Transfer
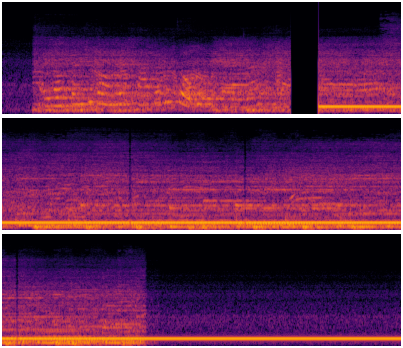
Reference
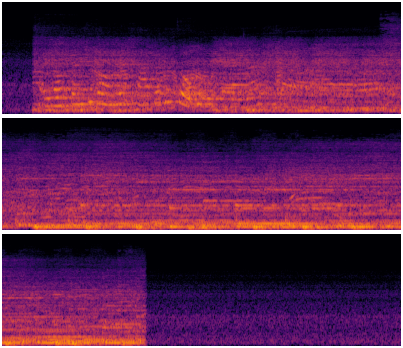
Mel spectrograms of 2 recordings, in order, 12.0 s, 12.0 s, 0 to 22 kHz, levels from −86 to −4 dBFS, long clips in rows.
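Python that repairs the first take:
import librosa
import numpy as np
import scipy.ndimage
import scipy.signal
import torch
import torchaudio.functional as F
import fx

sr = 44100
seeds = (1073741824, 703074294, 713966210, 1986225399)

y = fx.notch(x, sr, hz=270.0, q=30.0)
y = fx.fix_ambience(y, sr, seeds[0], print_start_s=0.0, print_end_s=0.5, start_s=2.88, end_s=3.16)
y = fx.fix_interpolate(y, sr, at_s=(5.26, 6.41, 8.12), length_ms=11.0)
y = fx.fix_echo_inverse(y, sr, delay_ms=141, level_db=-18.0)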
